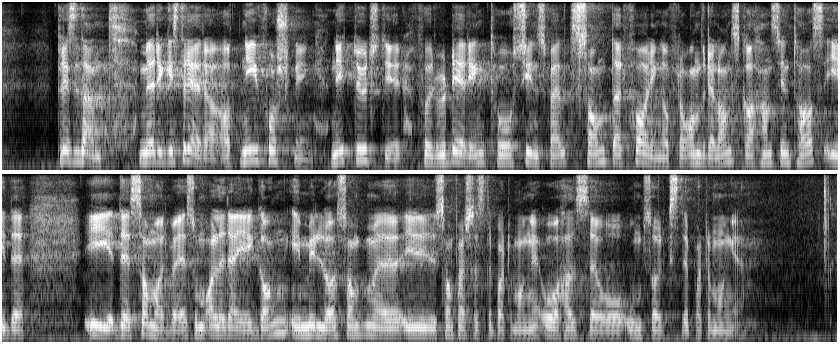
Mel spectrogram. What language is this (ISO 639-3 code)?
nor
